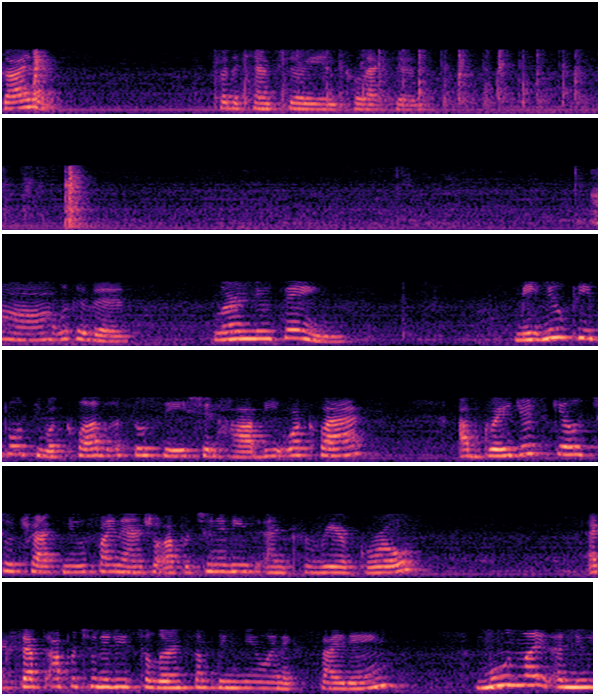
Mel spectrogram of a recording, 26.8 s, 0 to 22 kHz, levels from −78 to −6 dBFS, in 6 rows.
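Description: Nothing is technically wrong with it: the sound comes through a G.711 mu-law call path at 64 kbps with nothing above 4 kHz, as that codec delivers, and no faults turn up anywhere in it.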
